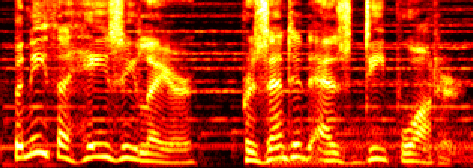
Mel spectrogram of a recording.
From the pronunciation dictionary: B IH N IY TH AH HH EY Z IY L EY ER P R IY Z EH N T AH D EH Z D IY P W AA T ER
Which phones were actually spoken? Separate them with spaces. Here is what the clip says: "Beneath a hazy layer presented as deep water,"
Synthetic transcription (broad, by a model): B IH N IY TH AH HH EY Z IY L EY ER P R IY Z EH N T AH D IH Z D IY P W AA T ER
